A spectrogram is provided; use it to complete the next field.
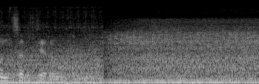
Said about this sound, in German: Viele von ihnen kommen auf überfüllten Lastwagen an, mit allem, was sie noch besitzen. Kanister, Säcke, Habseligkeiten, gestapelt auf den Dächern der Trucks.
